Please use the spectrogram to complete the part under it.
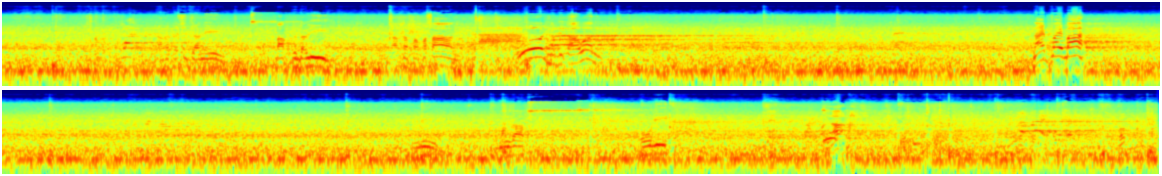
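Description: Sneakers squeak sharply on a court floor, echoing in a large hall.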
